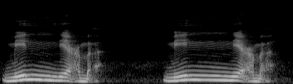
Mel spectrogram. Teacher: Bu zaman min sözündə olan sükunu nunun oxunmur. Niə sözündə isə nun hərfi şəddələnir və düzgün oxunuş bu formada oxunur.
